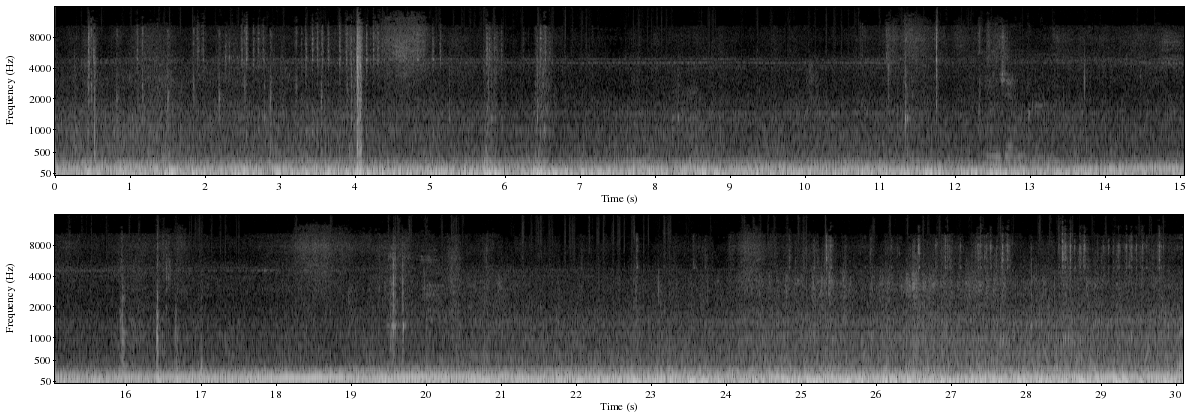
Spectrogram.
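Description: Low, steady rumble of a car's engine and tyres heard from inside the cabin with the windows up, with a few light clicks. About halfway through, the engine note rises as the car speeds up.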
